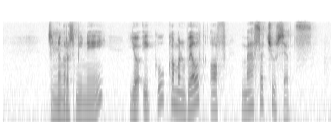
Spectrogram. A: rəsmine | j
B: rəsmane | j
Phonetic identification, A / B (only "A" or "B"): A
